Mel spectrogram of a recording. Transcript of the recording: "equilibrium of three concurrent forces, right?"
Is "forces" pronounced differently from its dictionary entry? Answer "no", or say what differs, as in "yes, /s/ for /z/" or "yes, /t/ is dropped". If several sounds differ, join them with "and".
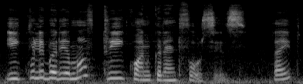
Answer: no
